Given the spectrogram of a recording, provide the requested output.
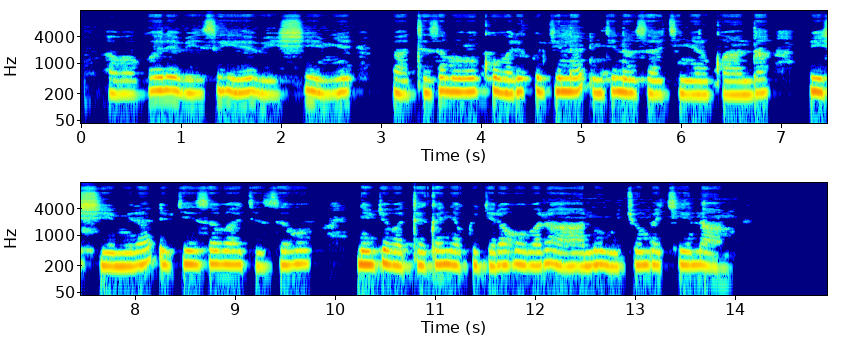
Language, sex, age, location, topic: Kinyarwanda, female, 18-24, Kigali, health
